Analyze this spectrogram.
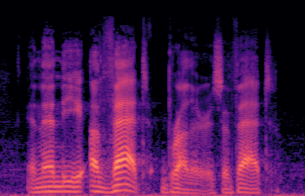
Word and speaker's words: Avett: Avett rhymes with Corvette.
